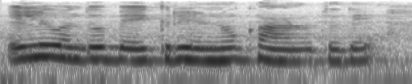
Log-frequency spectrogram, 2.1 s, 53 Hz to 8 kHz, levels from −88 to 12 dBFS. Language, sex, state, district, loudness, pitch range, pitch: Kannada, female, Karnataka, Bidar, -13 LUFS, 215-240 Hz, 225 Hz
